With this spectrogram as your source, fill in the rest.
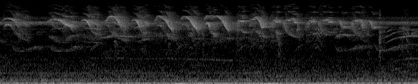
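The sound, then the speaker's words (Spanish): A dense chorus of birdsong from birds in the trees around the main house, especially at the Salón de las Hamacas, many birds singing and chirping over one another in quick, high-pitched trills and whistles, steady throughout with no voices. “es una combinación desordenada pero a la vez perfecta del canto de las aves que habitan o visitan los árboles circundantes de la casa principal, sobre todo en el Salón de las Hamacas, mi lugar favorito para escuchar y grabar toda esta vida alada.”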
